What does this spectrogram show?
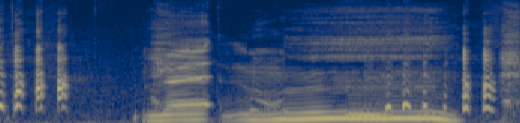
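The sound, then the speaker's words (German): A person does a long, drawn-out imitation of a cow mooing, loud, with a couple of brief bursts of speech before and after. “Wie klingen deine Kühe?”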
